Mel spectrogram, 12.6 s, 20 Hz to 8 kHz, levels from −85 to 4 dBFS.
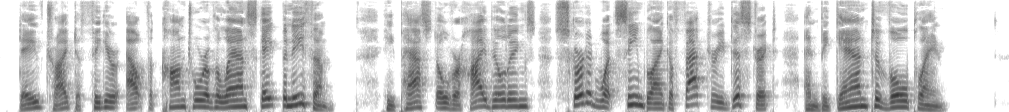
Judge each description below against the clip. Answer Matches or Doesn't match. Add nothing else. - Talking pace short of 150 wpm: Matches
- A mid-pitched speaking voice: Matches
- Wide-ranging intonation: Matches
